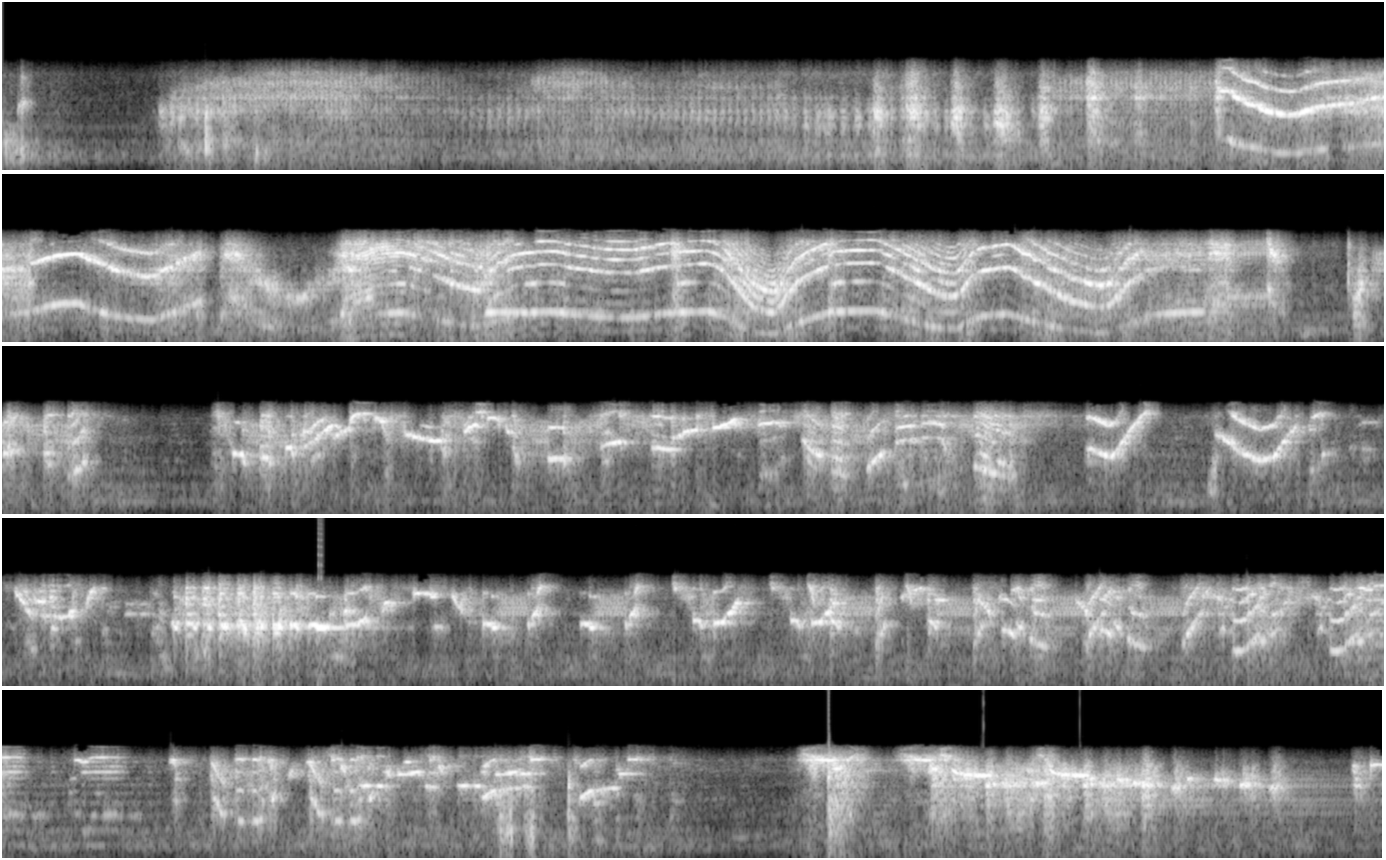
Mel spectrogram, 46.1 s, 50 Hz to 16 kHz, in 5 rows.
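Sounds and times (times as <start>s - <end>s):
squealing electric guitar: 1.0s - 19.2s, 19.8s - 41.3s, 42.2s - 46.0s.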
